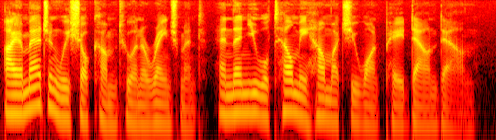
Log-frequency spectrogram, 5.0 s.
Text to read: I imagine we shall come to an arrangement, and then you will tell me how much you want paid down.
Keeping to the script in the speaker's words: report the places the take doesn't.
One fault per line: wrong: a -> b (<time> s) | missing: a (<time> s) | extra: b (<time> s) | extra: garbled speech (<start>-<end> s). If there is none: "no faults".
extra: down (4.4 s)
